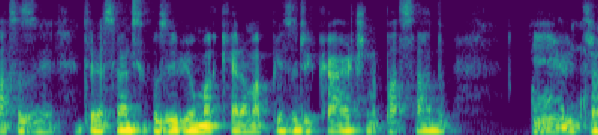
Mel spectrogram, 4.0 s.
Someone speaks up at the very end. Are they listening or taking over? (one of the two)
listening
